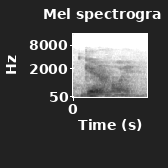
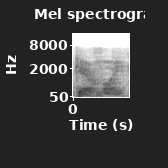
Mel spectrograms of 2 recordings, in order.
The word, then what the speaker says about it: Girevoy: Gervoy. I'm pronouncing it right. G-I-R-E-V-O-Y, Gervoy.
